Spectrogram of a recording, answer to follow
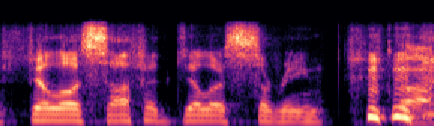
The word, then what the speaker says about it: phosphatidylserine: It's phosphatidylserine. Phosphatidylserine. Yes, I think you said it right.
